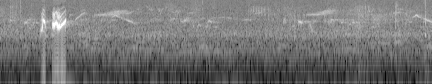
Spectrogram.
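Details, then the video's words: Himalayan bulbul (Pycnonotus leucogenis) in Uttarakhand, India, gives a quick pair of loud, chattering notes, then fainter thin whistles over a steady hiss of insects. "Himalayan Bulbul Calling"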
